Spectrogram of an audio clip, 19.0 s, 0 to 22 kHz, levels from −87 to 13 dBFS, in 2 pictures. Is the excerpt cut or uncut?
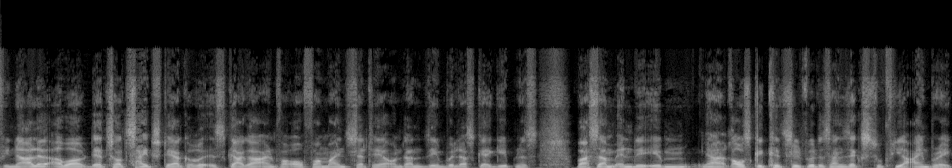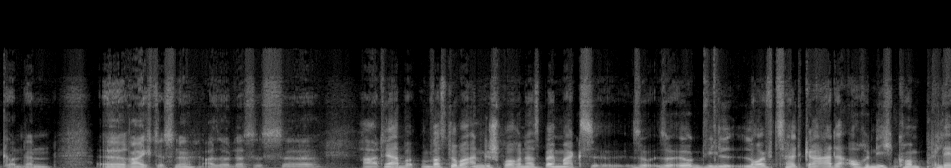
uncut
